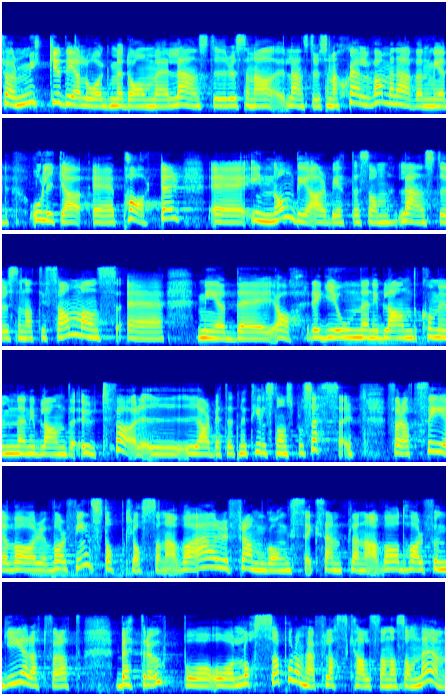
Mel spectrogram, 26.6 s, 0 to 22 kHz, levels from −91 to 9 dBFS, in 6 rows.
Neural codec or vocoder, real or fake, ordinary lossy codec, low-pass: none; real; none; 7.2 kHz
